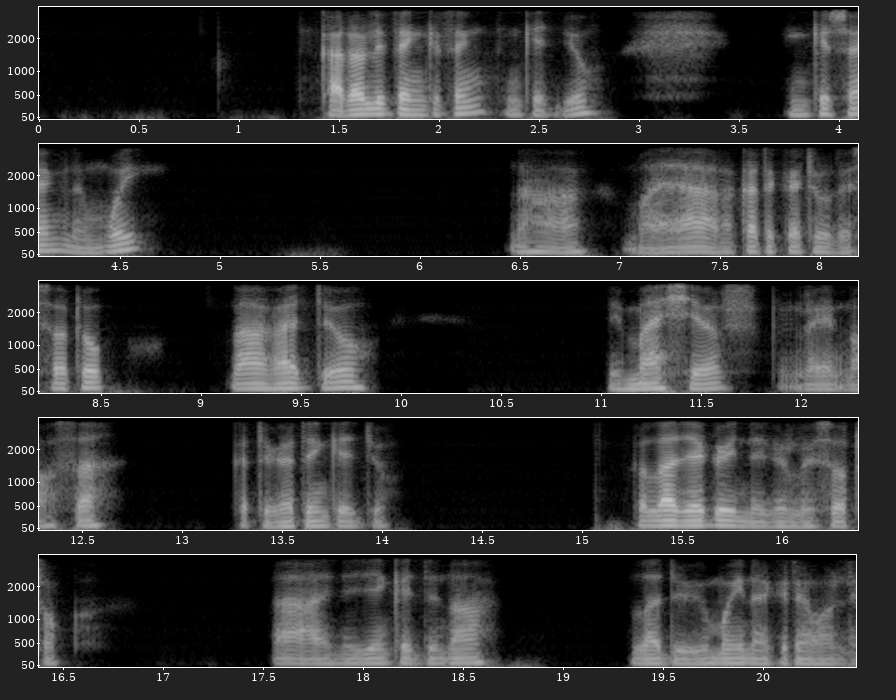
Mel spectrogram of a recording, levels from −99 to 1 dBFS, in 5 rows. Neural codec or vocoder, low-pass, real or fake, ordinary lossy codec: codec, 16 kHz, 0.3 kbps, FocalCodec; 3.6 kHz; fake; none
